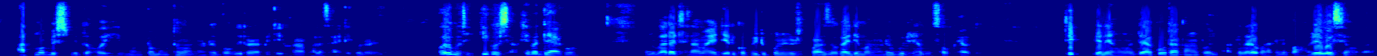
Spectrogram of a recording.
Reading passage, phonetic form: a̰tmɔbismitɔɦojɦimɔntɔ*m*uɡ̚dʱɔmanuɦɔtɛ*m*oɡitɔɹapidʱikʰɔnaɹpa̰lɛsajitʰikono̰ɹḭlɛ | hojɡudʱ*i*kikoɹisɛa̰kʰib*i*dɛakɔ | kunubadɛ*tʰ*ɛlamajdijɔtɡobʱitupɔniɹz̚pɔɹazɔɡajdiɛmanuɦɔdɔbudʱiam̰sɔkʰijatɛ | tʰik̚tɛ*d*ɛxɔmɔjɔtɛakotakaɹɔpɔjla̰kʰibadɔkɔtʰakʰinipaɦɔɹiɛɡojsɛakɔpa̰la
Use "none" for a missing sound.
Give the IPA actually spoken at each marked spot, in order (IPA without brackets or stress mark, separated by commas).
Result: m, b, i, a, tʰ, n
